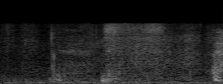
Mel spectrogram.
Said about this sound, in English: My son said to me, say, why are you saying you're sorry, mommy? You're allowed to blow your nose. He says, you have much better manners than me. I don't say, excuse me, and I'm sorry when I blow my nose. We're at the kitchen table.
